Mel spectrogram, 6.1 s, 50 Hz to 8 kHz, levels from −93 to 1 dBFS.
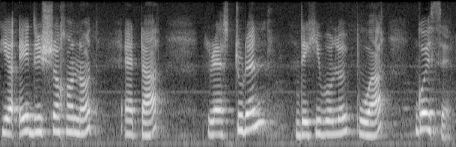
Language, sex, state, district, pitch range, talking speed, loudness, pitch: Assamese, female, Assam, Sonitpur, 230-290 Hz, 70 wpm, -15 LUFS, 255 Hz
